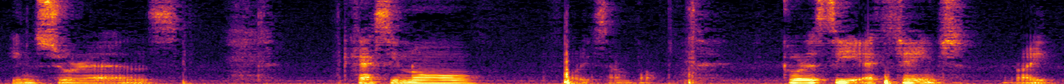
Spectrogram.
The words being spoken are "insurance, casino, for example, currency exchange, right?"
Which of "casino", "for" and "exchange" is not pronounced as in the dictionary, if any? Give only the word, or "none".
none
